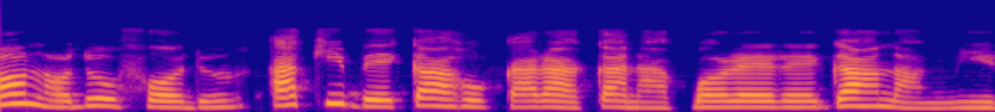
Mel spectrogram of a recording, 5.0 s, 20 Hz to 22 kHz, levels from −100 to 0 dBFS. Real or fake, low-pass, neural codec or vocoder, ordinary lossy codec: fake; none; codec, 16 kHz, 4 kbps, X-Codec, HuBERT features, trained on LibriSpeech; none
